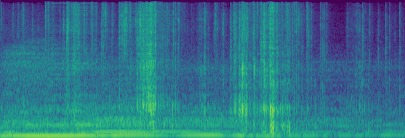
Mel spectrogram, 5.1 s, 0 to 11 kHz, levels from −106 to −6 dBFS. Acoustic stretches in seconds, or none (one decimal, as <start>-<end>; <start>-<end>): 0.0-0.6; 1.2-5.1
